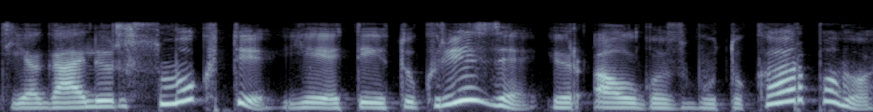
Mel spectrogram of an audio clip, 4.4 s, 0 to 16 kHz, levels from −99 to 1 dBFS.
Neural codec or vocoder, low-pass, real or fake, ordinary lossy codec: none; 7.2 kHz; real; Opus, 64 kbps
